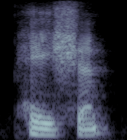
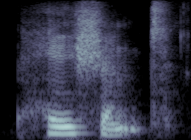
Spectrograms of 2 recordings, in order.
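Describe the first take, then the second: First: The T sound is made softly and weakly. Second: The T sound is made clearly and strongly. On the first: "I might not make the T sound so strong" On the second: "I'm pronouncing it really clearly. I'm making the t"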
